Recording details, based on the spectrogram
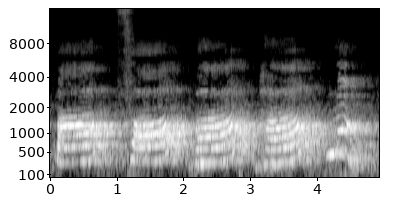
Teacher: प वर्ग का उच्चारण करते समय हमारे जो दो होठ हैं वही आपस में टच होते हैं।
